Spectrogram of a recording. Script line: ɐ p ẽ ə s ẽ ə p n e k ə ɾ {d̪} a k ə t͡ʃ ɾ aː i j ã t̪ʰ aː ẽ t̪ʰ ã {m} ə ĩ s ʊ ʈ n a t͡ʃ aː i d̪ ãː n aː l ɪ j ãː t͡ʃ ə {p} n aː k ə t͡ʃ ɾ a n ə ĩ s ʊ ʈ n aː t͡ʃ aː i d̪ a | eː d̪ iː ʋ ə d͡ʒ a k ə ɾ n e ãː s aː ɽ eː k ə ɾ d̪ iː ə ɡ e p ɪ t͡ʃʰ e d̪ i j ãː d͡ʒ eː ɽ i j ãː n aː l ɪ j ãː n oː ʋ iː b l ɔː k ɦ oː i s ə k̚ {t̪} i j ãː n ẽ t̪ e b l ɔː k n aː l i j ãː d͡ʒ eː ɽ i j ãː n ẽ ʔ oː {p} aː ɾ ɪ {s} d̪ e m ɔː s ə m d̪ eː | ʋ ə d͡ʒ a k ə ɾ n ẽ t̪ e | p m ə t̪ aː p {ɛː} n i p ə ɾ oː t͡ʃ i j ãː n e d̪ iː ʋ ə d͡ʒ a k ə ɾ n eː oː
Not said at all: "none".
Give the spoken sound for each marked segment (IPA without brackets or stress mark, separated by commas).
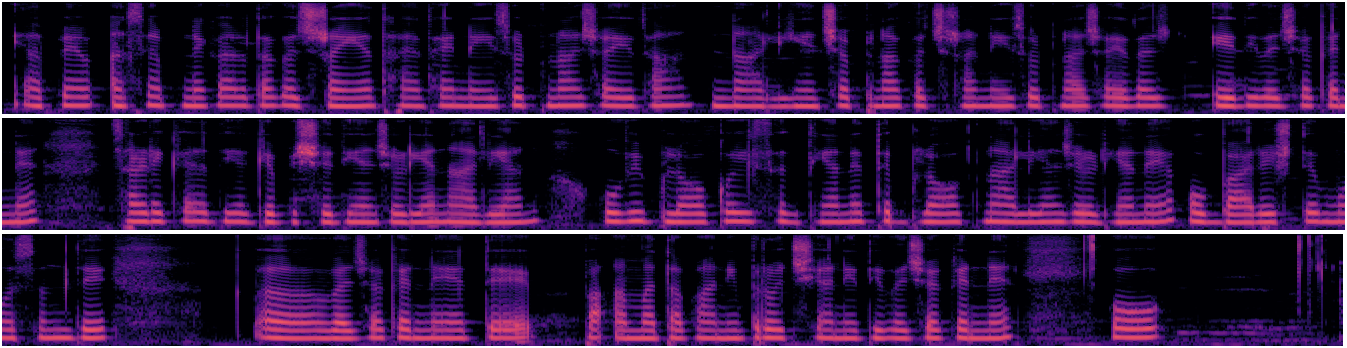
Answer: d̪, n, p, d̪, b, ʃ, aː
